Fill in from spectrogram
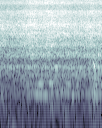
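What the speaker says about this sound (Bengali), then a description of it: "এখন একটুখানি জল দিয়ে কষাচ্ছি" Mutton sizzles and hisses in a pan with a little water, a steady bright bubbling hiss that stays close and even throughout, no talking.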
